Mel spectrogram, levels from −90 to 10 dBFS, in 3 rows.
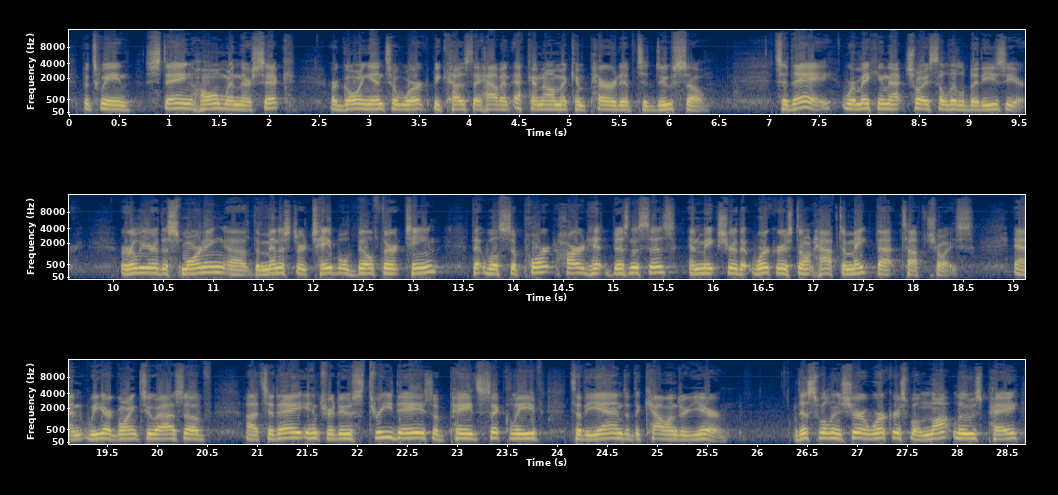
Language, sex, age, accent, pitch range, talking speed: English, male, 50-69, American, 155-185 Hz, 180 wpm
